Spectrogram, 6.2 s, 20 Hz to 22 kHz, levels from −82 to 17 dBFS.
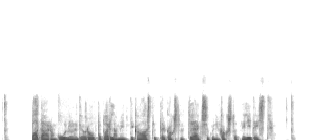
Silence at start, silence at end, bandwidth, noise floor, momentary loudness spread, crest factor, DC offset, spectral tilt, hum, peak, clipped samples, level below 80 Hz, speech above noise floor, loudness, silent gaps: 0.65 s; 0.35 s; 7.2 kHz; -71 dBFS; 7 LU; 16 dB; under 0.1%; -6.5 dB/octave; none; -8 dBFS; under 0.1%; -66 dBFS; 49 dB; -23 LUFS; none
